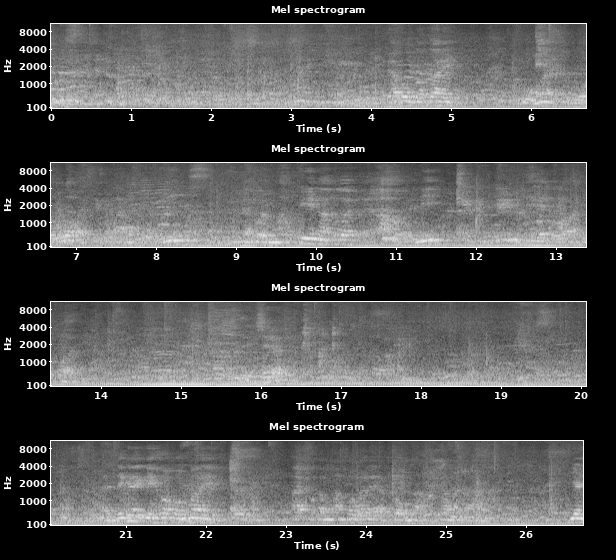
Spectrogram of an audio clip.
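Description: An elderly man speaks calmly through a microphone and loudspeakers in an echoing hall.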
